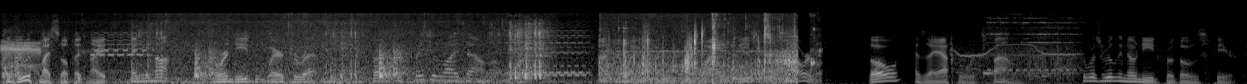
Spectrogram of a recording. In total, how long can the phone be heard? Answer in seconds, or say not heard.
3 s.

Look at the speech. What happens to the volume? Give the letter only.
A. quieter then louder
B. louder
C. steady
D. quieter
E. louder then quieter
D.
